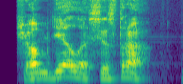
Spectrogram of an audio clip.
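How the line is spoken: Loud question. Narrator (Russian): громко спросил сержант

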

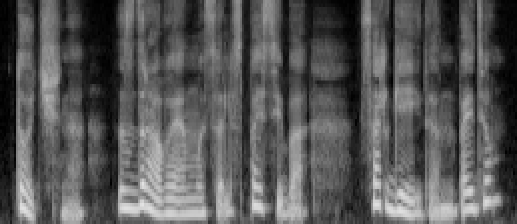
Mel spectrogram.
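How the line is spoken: Insinuating question. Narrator (Russian): вкрадчиво спросил

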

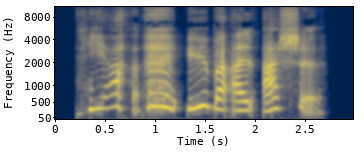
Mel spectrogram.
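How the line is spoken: Laughing. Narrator (German): lacht Rosa

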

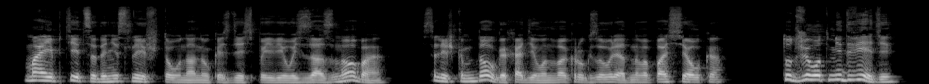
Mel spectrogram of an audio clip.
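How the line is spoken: Shouted out. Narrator (Russian): выкрикнула

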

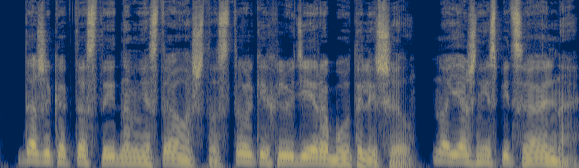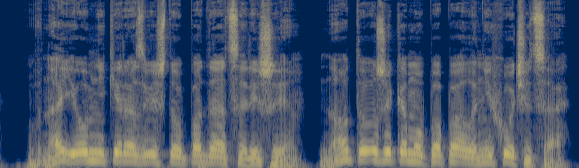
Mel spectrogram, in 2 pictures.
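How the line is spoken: Sighing. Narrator (Russian): вздохнул командир громобоев

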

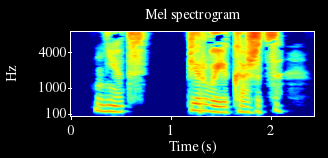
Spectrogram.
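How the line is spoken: Uncertain, hesitant. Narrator (Russian): произношу неуверенно

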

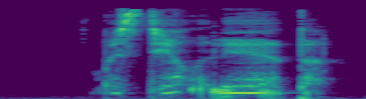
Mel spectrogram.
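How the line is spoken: Whisper. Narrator (Russian): прошептала она

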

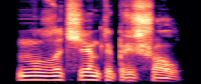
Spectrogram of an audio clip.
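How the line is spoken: Suffering voice. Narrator (Russian): заговорила она страдающим голосом

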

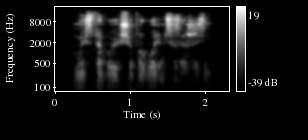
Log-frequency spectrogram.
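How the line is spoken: Quiet. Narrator (Russian): произнес он тихо

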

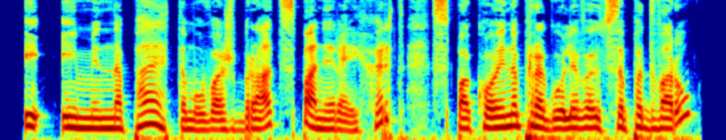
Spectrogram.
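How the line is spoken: Snorting. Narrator (Russian): хмыкнул Страх

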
